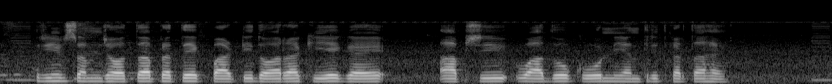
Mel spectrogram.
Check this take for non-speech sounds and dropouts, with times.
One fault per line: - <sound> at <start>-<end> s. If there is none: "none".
none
